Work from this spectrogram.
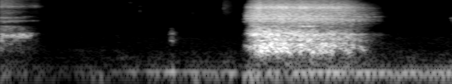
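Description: Deep yoga breathing during a vinyasa flow: a short breath, a pause, then one long, loud, close exhale rushing out for well over a second before trailing off.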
